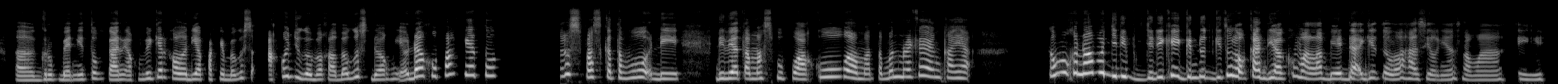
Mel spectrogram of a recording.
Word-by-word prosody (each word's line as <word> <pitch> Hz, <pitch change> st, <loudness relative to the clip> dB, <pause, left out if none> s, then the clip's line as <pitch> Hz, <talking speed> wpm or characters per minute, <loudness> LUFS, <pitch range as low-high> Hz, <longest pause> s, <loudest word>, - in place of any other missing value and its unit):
eee, 195 Hz, -1 st, -3 dB
grup 225 Hz, +2 st, -4 dB
band 210 Hz, +1 st, -3 dB
itu 265 Hz, +1 st, -6 dB
kan. 220 Hz, -4 st, +2 dB
Aku 210 Hz, +3 st, -8 dB
pikir 275 Hz, +6 st, -2 dB
kalau 265 Hz, -5 st, +1 dB
dia 245 Hz, -, +1 dB
pake 235 Hz, 0 st, -5 dB
bagus, 265 Hz, +8 st, -7 dB
aku 380 Hz, -, -2 dB
juga 255 Hz, -7 st, +1 dB
bakal 230 Hz, -1 st, -3 dB
bagus 340 Hz, +9 st, -2 dB
dong! 225 Hz, -5 st, -4 dB
Ya -, -, -3 dB
udah 360 Hz, +10 st, +7 dB
aku 385 Hz, 0 st, -5 dB
pake 440 Hz, 0 st, 0 dB
tuh. 400 Hz, -, 0 dB, 0.7 s
Terus 475 Hz, +4 st, -1 dB
pas 330 Hz, 0 st, +2 dB
ketemu, 310 Hz, -2 st, -1 dB
di 250 Hz, 0 st, -1 dB, 0.3 s
dilihat 275 Hz, +2 st, +2 dB
sama 265 Hz, 0 st, +1 dB
sepupu 275 Hz, -1 st, -1 dB
aku, 335 Hz, +10 st, 0 dB
sama 265 Hz, -6 st, +3 dB
temen 265 Hz, +5 st, -4 dB
mereka 350 Hz, +2 st, -1 dB
yang 340 Hz, -3 st, -1 dB
kayak, 295 Hz, -2 st, -2 dB, 0.8 s
"Kamu 410 Hz, +3 st, +2 dB
kenapa -, -, +9 dB
jadi 385 Hz, -1 st, +6 dB
b -, -, -11 dB
jadi 290 Hz, +6 st, +1 dB
kayak 410 Hz, -3 st, +5 dB
gendut?" 340 Hz, -1 st, 0 dB
Gitu 320 Hz, +7 st, +2 dB
loh, 300 Hz, -8 st, +4 dB
Kak 335 Hz, +1 st, +4 dB
di 275 Hz, -, -1 dB
aku 275 Hz, +8 st, -6 dB
malah 285 Hz, -7 st, +1 dB
beda 255 Hz, -1 st, +1 dB
gitu 280 Hz, -3 st, -4 dB
loh, 235 Hz, -, -2 dB
hasilnya 235 Hz, -2 st, -6 dB
sama 210 Hz, -1 st, -8 dB
si 230 Hz, -1 st, -8 dB
275 Hz, 205 wpm, -22 LUFS, 240-335 Hz, 0.8 s, kenapa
